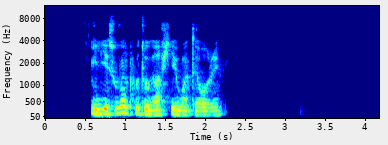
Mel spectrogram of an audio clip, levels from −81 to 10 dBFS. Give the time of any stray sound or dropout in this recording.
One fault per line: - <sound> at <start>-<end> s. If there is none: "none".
none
